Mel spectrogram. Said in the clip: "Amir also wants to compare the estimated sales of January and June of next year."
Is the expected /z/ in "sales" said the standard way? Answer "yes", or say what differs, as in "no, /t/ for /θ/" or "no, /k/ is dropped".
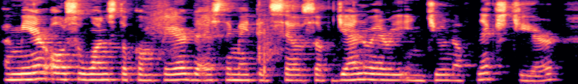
no, /s/ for /z/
